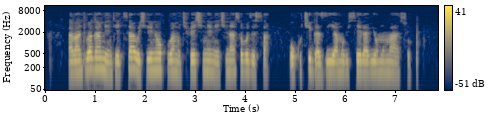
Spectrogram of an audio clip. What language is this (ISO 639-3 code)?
lug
